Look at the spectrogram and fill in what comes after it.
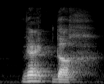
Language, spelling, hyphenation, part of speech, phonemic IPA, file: Dutch, werkdag, werk‧dag, noun, /ˈʋɛrk.dɑx/, Nl-werkdag.ogg
- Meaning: working day, workday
